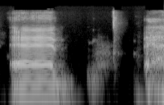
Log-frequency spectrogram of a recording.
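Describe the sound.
A person sneezes once, close and fairly loud: a drawn-out voiced build-up, a short pause, then a sharp breathy burst, followed right away by more vocal sound.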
